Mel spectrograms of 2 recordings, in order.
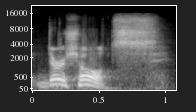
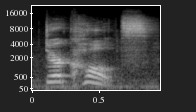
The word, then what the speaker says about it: Durchholz: It's so close. It's Duckworth. So, but Oh, you go with the hard C. Okay. Emily Duckworth, we got it. Well, Emily Duckworth is good, or Duck Hunter.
